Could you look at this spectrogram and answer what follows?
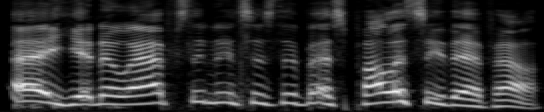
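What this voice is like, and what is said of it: Weak attempt at Australian accent. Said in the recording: “I have no Australian accent. I got to work on that.”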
